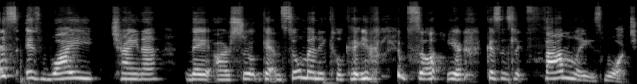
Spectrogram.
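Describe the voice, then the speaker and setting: Her voice high-pitched with a bright, sharp tone, a woman speaks at a moderate pace in a Northern Irish accent with ordinary pitch variation. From Northern Ireland. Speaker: online show host. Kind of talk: live-stream chat, reading viewer comments. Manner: casual, chatty.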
